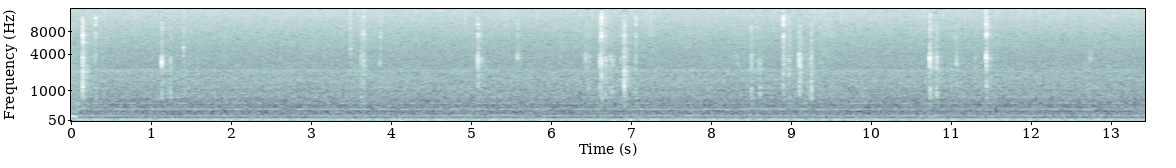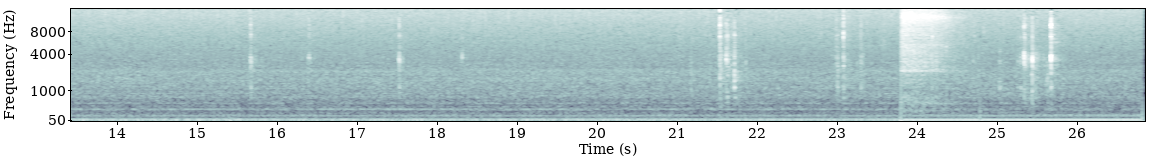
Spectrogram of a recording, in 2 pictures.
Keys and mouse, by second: 0.0 ctrl+shift+1, 0.3-3.2 shift+drag, 4.6 click, 5.1 space, 5.4 click, 6.8 ctrl+shift+1, 7.2-9.1 drag, 9.1 ctrl+1, 9.4-11.5 drag, 11.5 space, 11.8 click, 12.0 space, 13.1-14.5 drag, 15.8 space, 16.2 click, 16.2 space, 16.9 click, 17.6 space, 17.9 click, 18.1 space, 18.9 click, 21.7 ctrl+z, 22.2 click, 23.8 click, 25.1-26.2 typing, 26.1 click.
